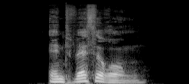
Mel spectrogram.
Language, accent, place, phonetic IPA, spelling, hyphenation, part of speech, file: German, Germany, Berlin, [ɛntˈvɛsəʁʊŋ], Entwässerung, Ent‧wäs‧se‧rung, noun, De-Entwässerung.ogg
- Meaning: 1. dewatering, drainage, dehydration, diversion 2. drainage system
